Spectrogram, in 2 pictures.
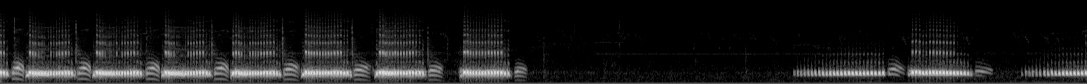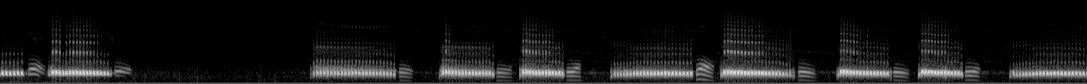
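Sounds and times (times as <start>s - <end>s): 
European turtle dove giving soft throaty purrs: 0.0s - 5.3s, 7.9s - 12.2s, 14.0s - 21.7s.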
